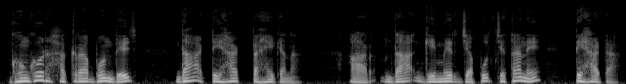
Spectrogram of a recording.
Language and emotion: Santali, neutral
